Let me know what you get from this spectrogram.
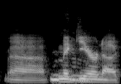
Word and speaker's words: Magearna: Or Magearna, excuse me.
